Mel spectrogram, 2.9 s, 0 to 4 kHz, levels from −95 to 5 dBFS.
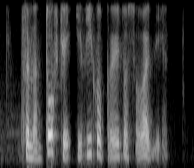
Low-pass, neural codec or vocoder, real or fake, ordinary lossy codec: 3.6 kHz; autoencoder, 22.05 kHz, a latent of 192 numbers a frame, VITS, trained on one speaker; fake; Opus, 32 kbps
